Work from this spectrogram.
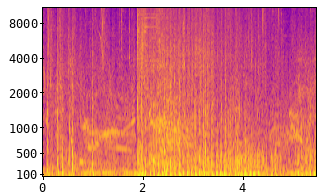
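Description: FG-42 rifle fire in Call of Duty Nazi Zombies, with rapid bursts of shots over a dense, busy game soundscape and some speech mixed in, loud and continuous throughout.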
